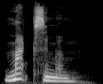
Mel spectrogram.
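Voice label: "maximum", British English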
